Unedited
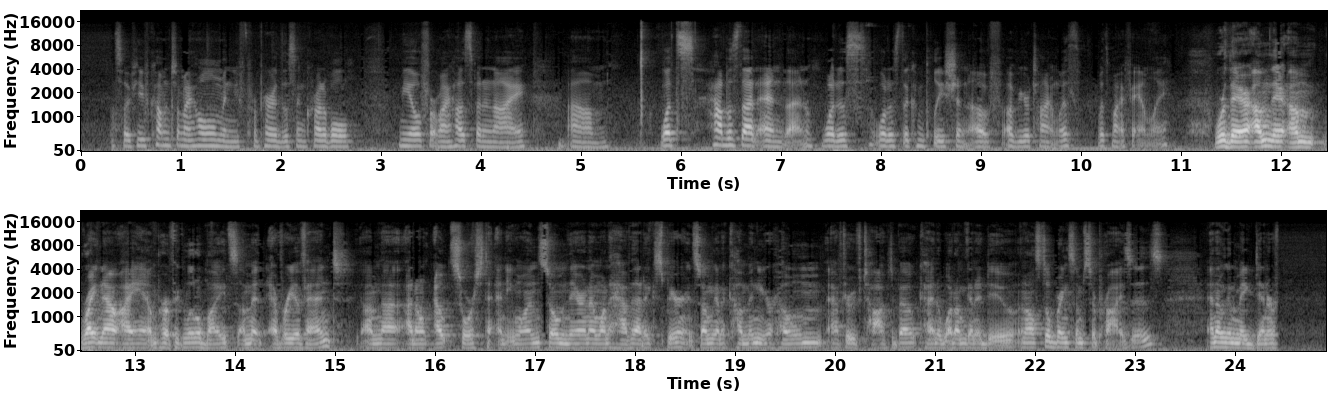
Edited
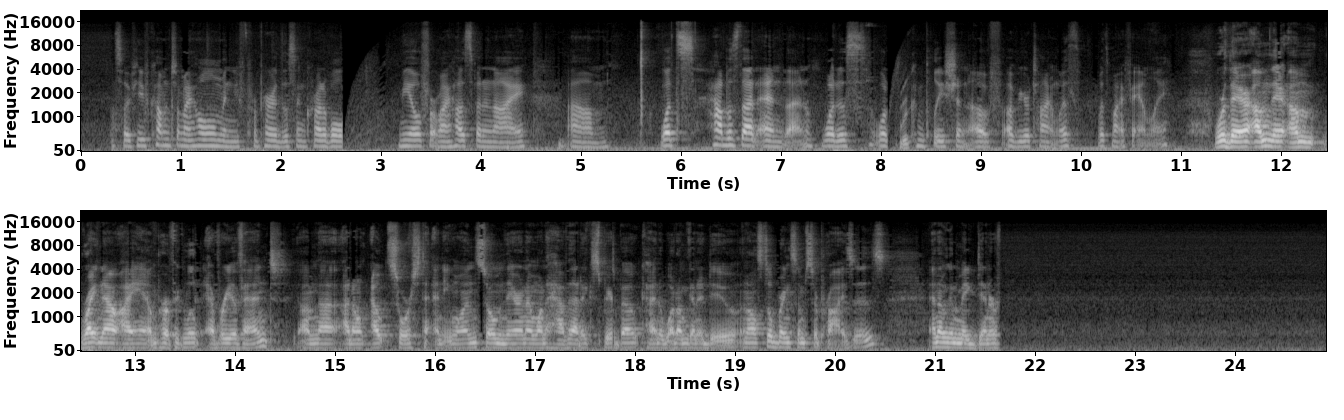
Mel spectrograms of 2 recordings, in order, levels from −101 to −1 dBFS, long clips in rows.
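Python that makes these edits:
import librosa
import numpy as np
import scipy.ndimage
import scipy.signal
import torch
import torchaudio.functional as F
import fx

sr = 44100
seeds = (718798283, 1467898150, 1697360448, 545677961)

y = fx.edit(x, sr, fx.tape_start(start_s=2.61, length_s=0.64),
    fx.tape_start(start_s=8.06, length_s=0.27),
    fx.cut(start_s=13.6, length_s=0.63),
    fx.cut(start_s=18.4, length_s=2.15), tone=tone)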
